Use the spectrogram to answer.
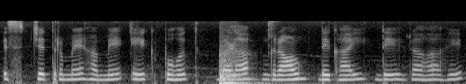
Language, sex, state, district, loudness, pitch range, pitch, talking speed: Hindi, female, Madhya Pradesh, Bhopal, -18 LUFS, 225-245 Hz, 230 Hz, 155 wpm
